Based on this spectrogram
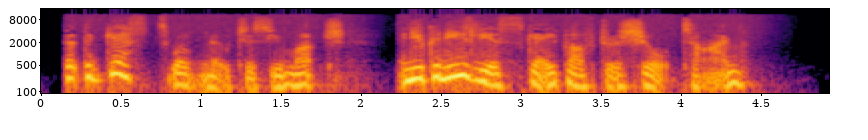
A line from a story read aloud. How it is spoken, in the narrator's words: said the old lady kindly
